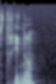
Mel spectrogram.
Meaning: strident; producing a high-pitched or piercing sound
- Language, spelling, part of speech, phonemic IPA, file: French, strident, adjective, /stʁi.dɑ̃/, Fr-strident.ogg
